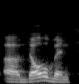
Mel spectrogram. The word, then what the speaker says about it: Doblin: I was like, it does spell Doblin, but I pronounced it Dolbin, because the day when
